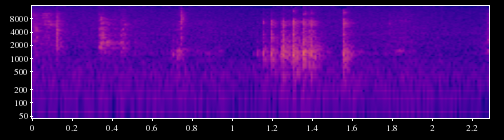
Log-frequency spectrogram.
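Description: Paper pages of a children's picture book being handled and turned: a few light clicks and taps, with a short papery rustle about a second in.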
